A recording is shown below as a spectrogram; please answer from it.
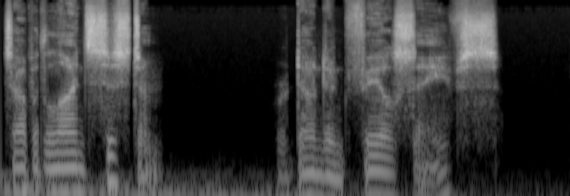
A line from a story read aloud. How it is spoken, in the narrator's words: he muttered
